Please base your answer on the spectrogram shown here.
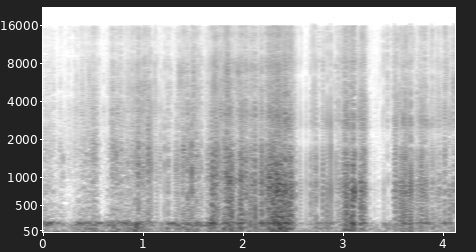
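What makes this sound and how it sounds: Long nails scratch the back and side of a black foam windscreen over a studio mic. The result is a dense, rushing crackle with a strong low rumble. The sound swells and dips in uneven strokes, with brief quieter gaps between passes.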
